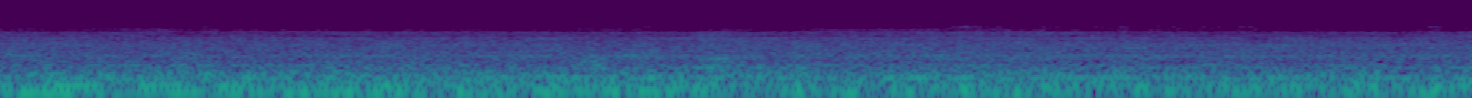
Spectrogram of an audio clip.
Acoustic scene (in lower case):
residential area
